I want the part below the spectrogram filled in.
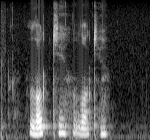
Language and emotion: Russian, neutral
